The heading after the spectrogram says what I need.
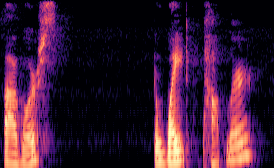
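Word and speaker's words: Phagos: We have beech, representing PH in the alphabet, pronounced Fagors.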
